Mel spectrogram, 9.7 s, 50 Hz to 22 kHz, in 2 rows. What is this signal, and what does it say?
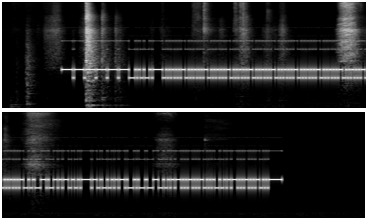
RTTY (50 baud, 450 Hz shift), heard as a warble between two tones, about 1420 Hz centre, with the noise of a restroom. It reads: RYRYRYRYRYRYRYRYRYRY OZ8U 339 664 664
